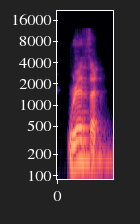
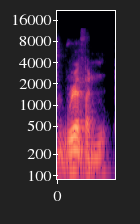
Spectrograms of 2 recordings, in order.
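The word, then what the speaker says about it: Ruthven: out of Lo Hara and went to um Riven which on a map people will find SP as R thenen but it's pronounced as Riven and it's where the barracks is on a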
